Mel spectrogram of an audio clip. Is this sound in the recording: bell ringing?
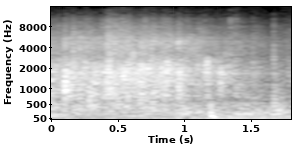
no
